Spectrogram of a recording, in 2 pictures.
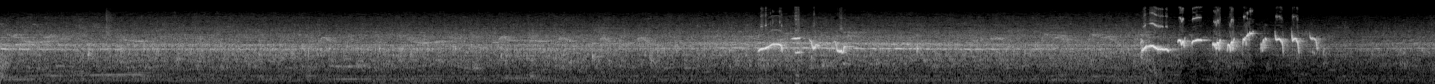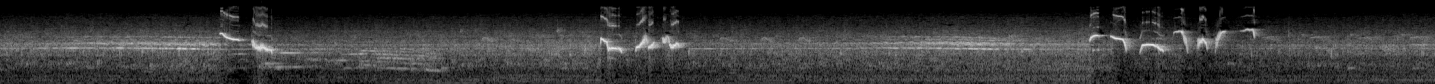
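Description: Orange-headed thrush singing: a soft, continuous warbling song broken about five times by loud bursts of quick, sharp whistled notes.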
